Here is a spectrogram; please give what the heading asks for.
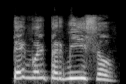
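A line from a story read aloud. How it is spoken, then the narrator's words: Exclamation. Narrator (Spanish): exclamó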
